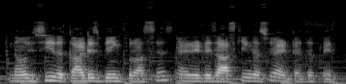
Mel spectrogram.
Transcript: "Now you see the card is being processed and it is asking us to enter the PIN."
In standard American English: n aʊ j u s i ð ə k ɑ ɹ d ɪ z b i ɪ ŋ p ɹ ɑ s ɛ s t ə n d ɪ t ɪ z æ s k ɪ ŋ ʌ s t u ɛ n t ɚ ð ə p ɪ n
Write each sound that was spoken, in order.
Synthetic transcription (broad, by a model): n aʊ j u s i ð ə k ɑ ɹ d ɪ z b i ɪ ŋ p ɹ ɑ s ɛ s ə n d ɪ t ɪ z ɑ s k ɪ ŋ ʌ s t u ɛ n t ɚ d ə p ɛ n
